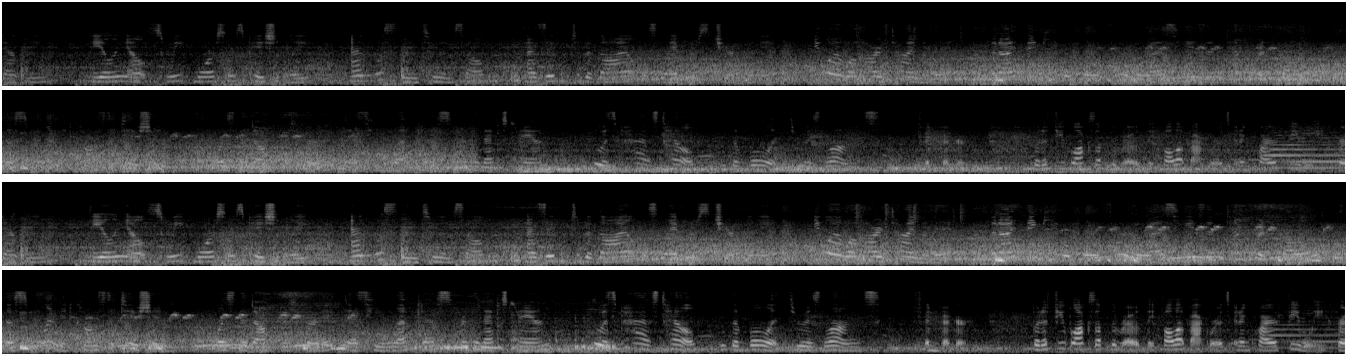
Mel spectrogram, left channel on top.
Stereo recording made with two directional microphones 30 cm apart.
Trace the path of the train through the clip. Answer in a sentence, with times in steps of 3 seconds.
In this clip you hear the train on the right from 0 s, in the centre from 9 s and on the left from 15 s.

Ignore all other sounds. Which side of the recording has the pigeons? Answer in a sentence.
You can hear the pigeons on the right.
